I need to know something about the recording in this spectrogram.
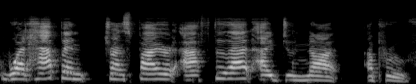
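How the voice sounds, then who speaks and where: A woman's voice: fairly high pitch, slow pace, pushed and bright. A woman in her thirties, originally from Mexico, talking frankly in a casual interview, with many fillers and restarts. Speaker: guest, radio host and model.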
